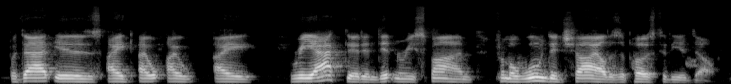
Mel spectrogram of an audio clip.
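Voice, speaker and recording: An ordinary speaking voice from a man with an American accent, fairly high pitch, ordinary pitch variation, and a fairly slow pace. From New York. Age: 60s. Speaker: podcast co-host. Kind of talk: personal testimony in panel discussion.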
